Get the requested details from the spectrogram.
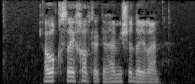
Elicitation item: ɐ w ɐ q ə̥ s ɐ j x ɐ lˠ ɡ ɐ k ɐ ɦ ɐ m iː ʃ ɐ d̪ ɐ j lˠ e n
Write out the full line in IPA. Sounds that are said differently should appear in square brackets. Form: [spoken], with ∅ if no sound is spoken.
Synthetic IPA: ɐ w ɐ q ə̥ s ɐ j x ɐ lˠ [k] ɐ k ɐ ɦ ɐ m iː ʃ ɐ d̪ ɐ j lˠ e n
